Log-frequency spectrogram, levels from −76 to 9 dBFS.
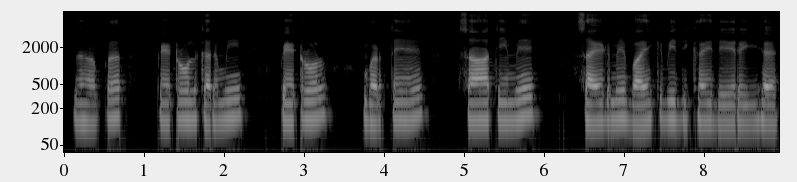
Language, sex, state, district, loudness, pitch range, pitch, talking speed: Marwari, male, Rajasthan, Nagaur, -35 LUFS, 120-140 Hz, 130 Hz, 105 wpm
